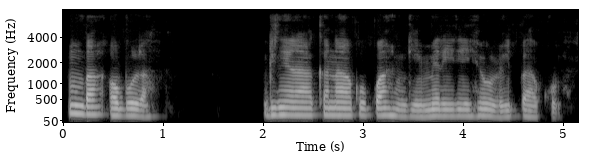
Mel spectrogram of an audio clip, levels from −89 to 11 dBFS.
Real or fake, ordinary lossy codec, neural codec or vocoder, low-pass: fake; none; codec, 16 kHz, 4.8 kbps, FACodec; 7.2 kHz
